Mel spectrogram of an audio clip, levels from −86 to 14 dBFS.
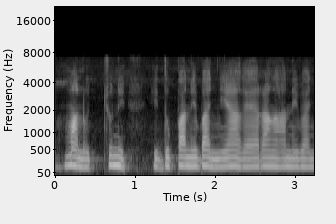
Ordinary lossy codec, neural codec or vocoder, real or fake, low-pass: none; none; real; 7.2 kHz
